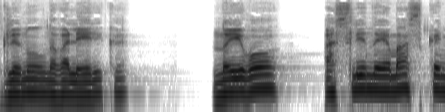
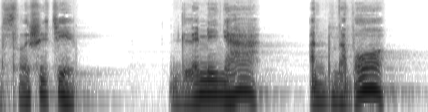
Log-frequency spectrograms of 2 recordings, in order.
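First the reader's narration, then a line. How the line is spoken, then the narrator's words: Whisper. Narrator (Russian): я шепнул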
